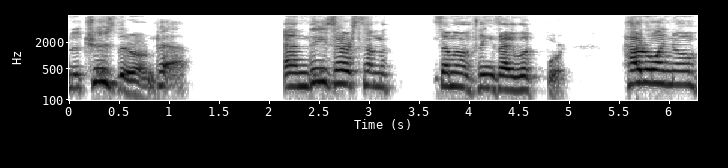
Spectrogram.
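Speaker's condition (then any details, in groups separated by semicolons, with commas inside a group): Cerebral palsy; spastic type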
